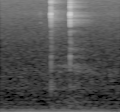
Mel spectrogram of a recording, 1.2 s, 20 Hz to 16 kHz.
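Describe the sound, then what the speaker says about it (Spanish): A computer mouse double-clicks during Civil 3D work: two sharp, faint, close clicks about a fifth of a second apart over a low background hum. "Podemos darle doble clic izquierdo también"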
